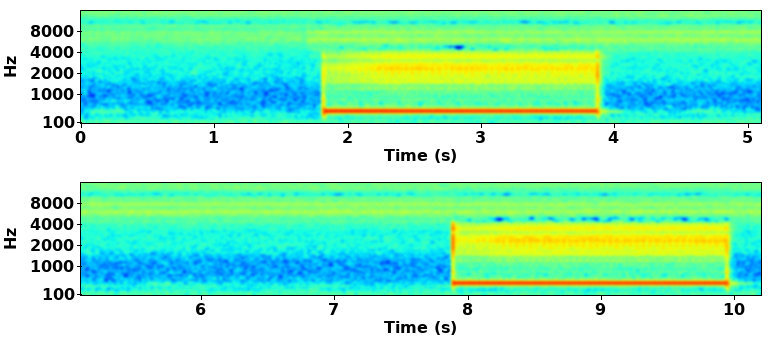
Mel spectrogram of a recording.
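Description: Telephone ringback tone on an outgoing call: two steady rings of about two seconds each, starting six seconds apart, in the North American two-seconds-on, four-seconds-off pattern. The called phone is ringing and has not yet been answered. A faint low line hum is heard between the rings.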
